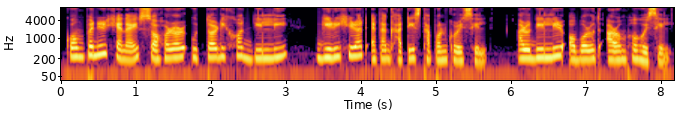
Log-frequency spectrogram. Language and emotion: Assamese, neutral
